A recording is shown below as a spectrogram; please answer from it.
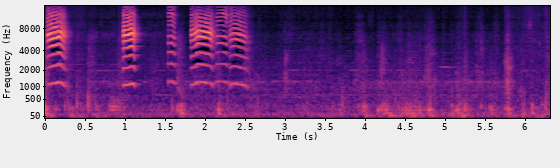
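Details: Akita puppies, 52 days old, litter of the mother dog Jun, the largest over 7 kg, indoors: high, squeaky harmonic whines in quick bursts through the first two and a half seconds, then quiet rustling and faint thumps.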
